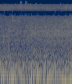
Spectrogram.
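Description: Steady rain falling during an outdoor cooking session where shrimp are being prepared, a continuous broadband hiss of drops on surfaces with no talking.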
